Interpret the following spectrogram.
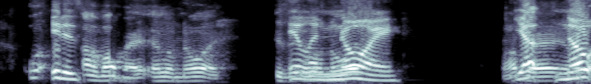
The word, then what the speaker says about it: Illinois: the S is solid the S is silent my dad always says there's no noise in Illinois which is a lie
